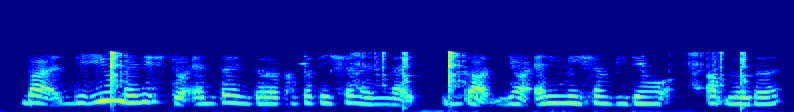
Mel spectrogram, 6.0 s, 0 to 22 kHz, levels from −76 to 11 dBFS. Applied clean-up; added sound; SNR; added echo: classical method WPE with log-MMSE.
